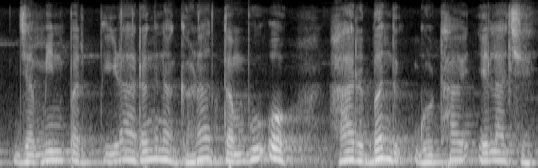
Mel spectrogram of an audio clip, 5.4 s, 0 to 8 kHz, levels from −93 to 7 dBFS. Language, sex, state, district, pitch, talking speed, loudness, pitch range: Gujarati, male, Gujarat, Valsad, 150 Hz, 110 wpm, -16 LUFS, 130-165 Hz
